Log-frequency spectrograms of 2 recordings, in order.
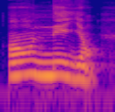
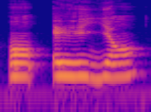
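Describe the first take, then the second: First: The n sound links into the next vowel. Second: The two words stay separate with no n link. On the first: The speaker calls it right. "vous devez bien faire la liaison" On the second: The speaker calls it wrong. "si vous ne faites pas la liaison"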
